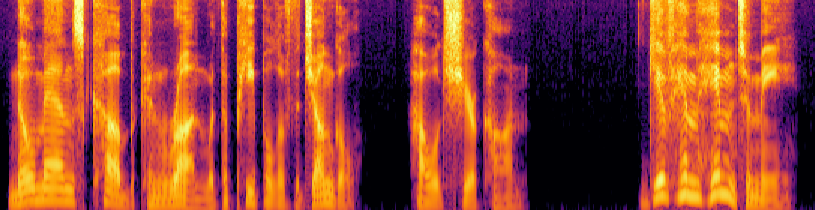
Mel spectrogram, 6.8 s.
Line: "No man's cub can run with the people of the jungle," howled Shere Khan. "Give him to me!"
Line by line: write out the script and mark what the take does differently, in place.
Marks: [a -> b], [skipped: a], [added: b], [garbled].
"No man's cub can run with the people of the jungle," howled Shere Khan. "Give him [added: him] to me!"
